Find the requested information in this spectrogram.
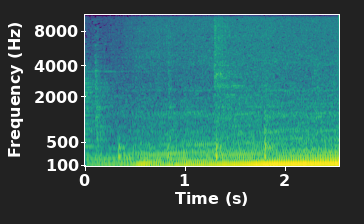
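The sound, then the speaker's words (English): A car engine rumbles and revs upward as the driver turns on the ignition and accelerates towards the highway, its low droning pitch climbing steadily, growing slightly louder over a few seconds with no one talking. “He turned on the ignition and started accelerating towards the highway.”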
